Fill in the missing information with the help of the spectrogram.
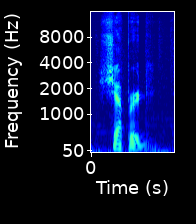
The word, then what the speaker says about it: Shepherd: And by the way, Shepherd, for you Brits, is spelled King James Version, Andy. So S-H-E-P-H-E-R-D.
